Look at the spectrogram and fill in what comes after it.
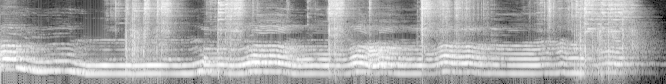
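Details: Siberian Husky howls at the sound of cutlery, a sustained tonal howl that dips low then wavers steadily, with brief metallic clinking strikes heard over it.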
